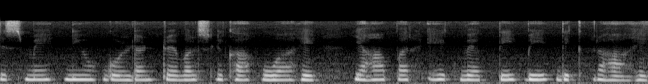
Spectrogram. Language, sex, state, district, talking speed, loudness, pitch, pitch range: Hindi, female, Madhya Pradesh, Bhopal, 140 wpm, -17 LUFS, 215 Hz, 210-220 Hz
